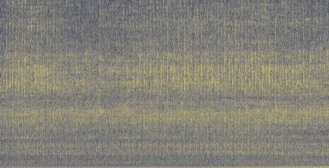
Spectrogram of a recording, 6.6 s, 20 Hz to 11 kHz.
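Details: 1952 Massey Ferguson TEA20 tractor after restoration and engine rebuild, 12V alternator, new battery, distributor cap, coil and hoses: steady, even low chug at idle with no misses or knocks; old four-cylinder running smooth, normal idle.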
